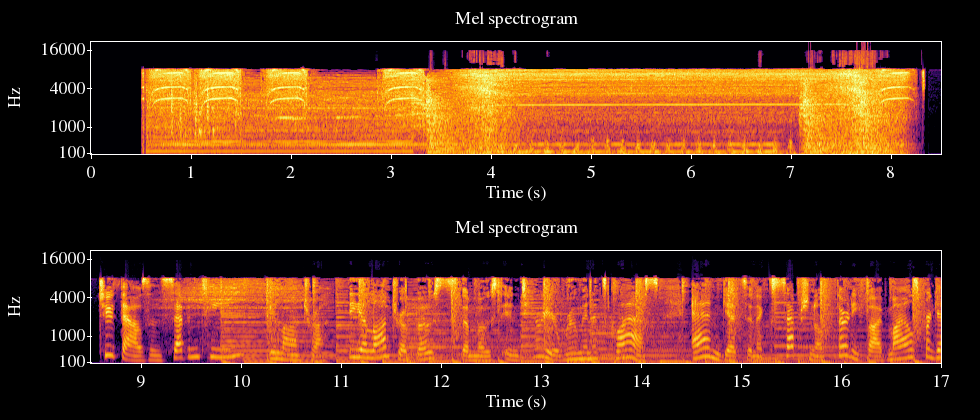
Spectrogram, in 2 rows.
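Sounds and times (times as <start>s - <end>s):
fast pulsing mechanical whir: 0.5s - 8.3s
steady electronic hum: 0.8s - 8.4s
arching electronic chirps: 3.2s - 8.3s.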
